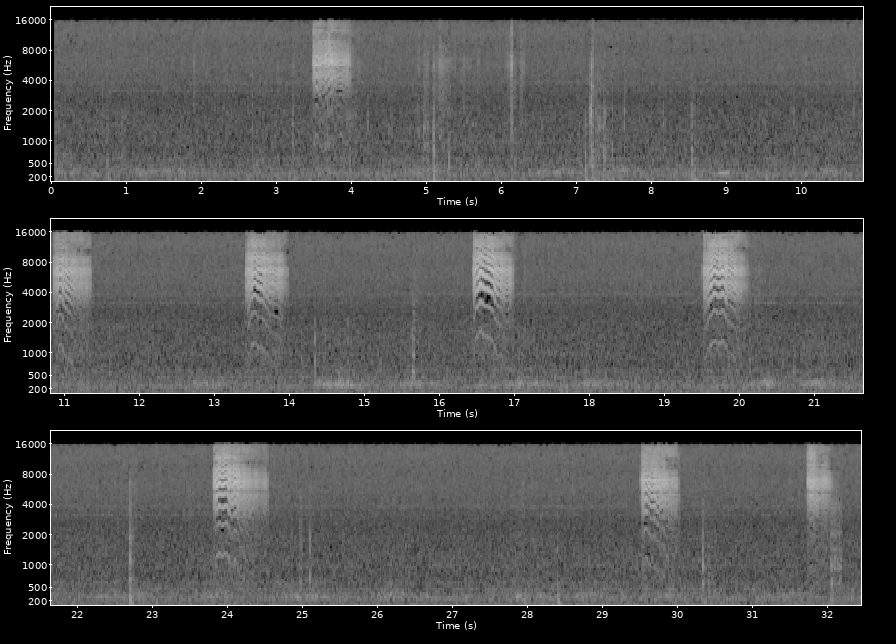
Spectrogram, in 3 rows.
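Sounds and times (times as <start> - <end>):
butterfly larvae: 0.1 - 32.4.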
